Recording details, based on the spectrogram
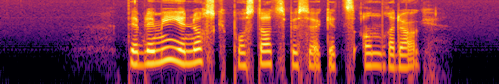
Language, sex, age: Norwegian, female, 29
